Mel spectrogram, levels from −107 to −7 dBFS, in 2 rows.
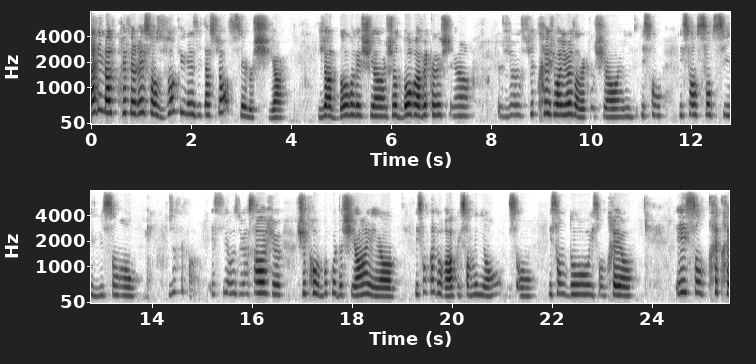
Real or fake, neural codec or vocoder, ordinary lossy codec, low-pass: fake; codec, 16 kHz, 4.8 kbps, FACodec; none; none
